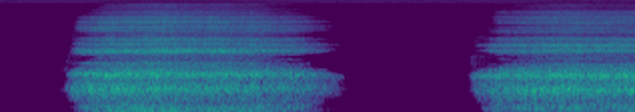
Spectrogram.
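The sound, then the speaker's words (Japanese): Slow, deep breathing during a guided breathing exercise: two long, airy breaths. The first lasts about two seconds and fades, and after a silent pause the second begins. “ゆっくり呼吸の回数を数えてくださいね。私と一緒にゆっくり呼吸しましょう。”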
